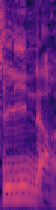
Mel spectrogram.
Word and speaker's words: Line: sœur laine voilà alors c'est un prénom d'origine norvégien on prononce Lina c'est c'est étrange alors que ça s'écrit line en effet et j'ai un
